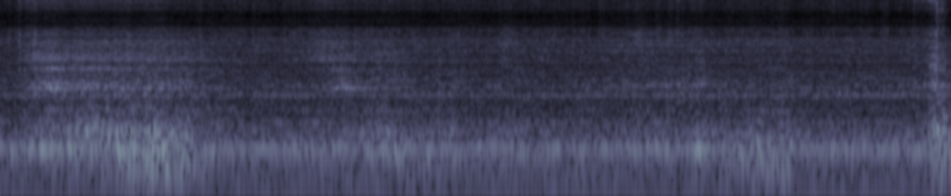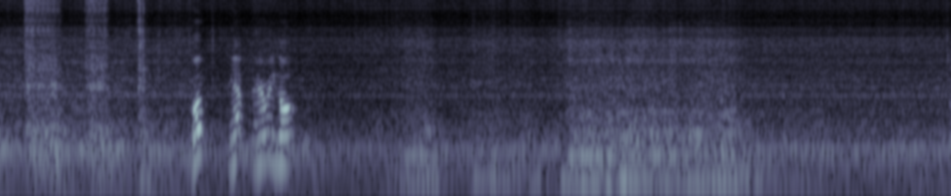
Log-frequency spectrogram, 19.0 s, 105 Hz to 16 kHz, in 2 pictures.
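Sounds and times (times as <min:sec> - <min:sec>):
gouge cutting spinning wood: 0:09.1 - 0:12.5, 0:13.3 - 0:17.8
wood lathe running: 0:09.1 - 0:12.5, 0:13.3 - 0:17.8.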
